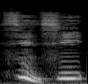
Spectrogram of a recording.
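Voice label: "xin4xi1", Mandarin Chinese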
